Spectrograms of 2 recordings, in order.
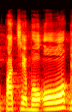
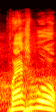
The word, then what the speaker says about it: Facebook: Kalau konten di media sosial, Bu di Pace Book gitu ya, Ibu main Pace Bookok. Facebook.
